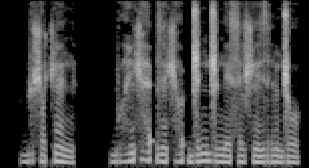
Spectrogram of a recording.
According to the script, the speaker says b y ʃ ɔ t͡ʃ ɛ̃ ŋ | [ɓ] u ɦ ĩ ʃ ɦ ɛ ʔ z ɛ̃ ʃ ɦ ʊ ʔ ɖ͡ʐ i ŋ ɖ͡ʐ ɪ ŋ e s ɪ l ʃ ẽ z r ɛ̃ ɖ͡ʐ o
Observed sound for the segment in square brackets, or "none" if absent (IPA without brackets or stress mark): b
